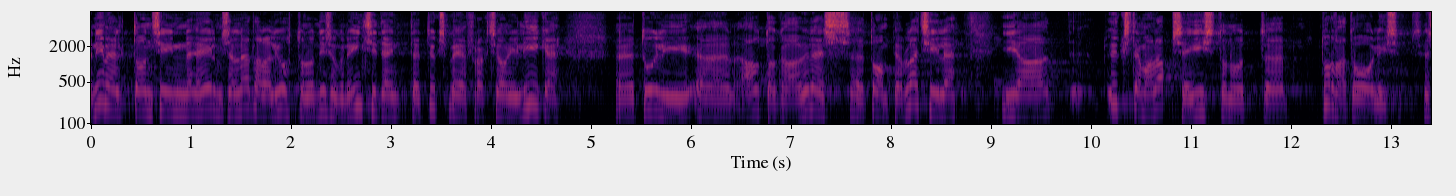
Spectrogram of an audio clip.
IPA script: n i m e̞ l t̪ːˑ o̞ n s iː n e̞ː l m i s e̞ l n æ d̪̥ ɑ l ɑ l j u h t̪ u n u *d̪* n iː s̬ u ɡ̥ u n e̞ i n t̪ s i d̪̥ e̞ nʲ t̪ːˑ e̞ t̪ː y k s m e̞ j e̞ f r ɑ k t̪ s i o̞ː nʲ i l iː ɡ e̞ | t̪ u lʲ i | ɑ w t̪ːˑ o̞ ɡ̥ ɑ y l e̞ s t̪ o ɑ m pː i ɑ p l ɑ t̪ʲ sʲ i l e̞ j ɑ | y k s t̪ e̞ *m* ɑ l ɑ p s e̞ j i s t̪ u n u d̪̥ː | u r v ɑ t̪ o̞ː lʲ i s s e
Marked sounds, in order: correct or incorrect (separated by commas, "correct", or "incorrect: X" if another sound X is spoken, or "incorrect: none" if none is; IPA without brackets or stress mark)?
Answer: correct, correct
